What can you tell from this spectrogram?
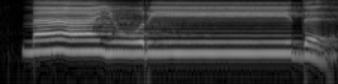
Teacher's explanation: Maka huruf mim panjang dua harakat. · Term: mad thobi'i zohiri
